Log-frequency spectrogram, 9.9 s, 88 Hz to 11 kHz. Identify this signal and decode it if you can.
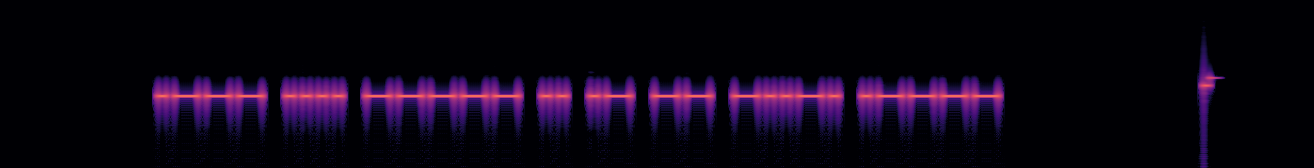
Morse code, heard as a keyed tone, about 21 wpm, 700 Hz. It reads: JH0IAM/1
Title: Difficult Call Signs 20wpm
